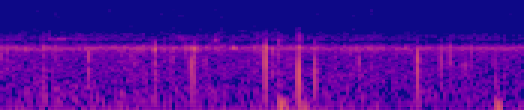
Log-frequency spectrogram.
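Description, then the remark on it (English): Raindrops plink and tap irregularly, heard from inside a forest puddle in Blackheath Forest on a rainy June day, a scattered series of sharp drips over a steady, thin high-pitched hum, with no voices. “Back in Blackheath Forest, these are the sounds from inside a forest puddle on a rainy June day.”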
